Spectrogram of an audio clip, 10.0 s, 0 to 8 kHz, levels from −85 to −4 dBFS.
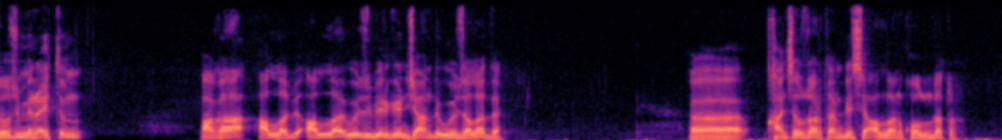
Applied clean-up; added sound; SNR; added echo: neural mask model Resemble Enhance denoiser.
